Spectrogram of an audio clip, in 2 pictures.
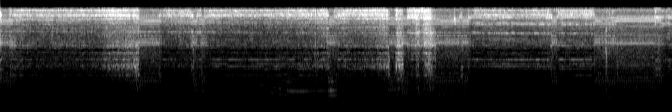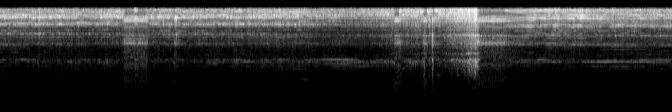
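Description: A wood lathe spins with a steady whir.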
